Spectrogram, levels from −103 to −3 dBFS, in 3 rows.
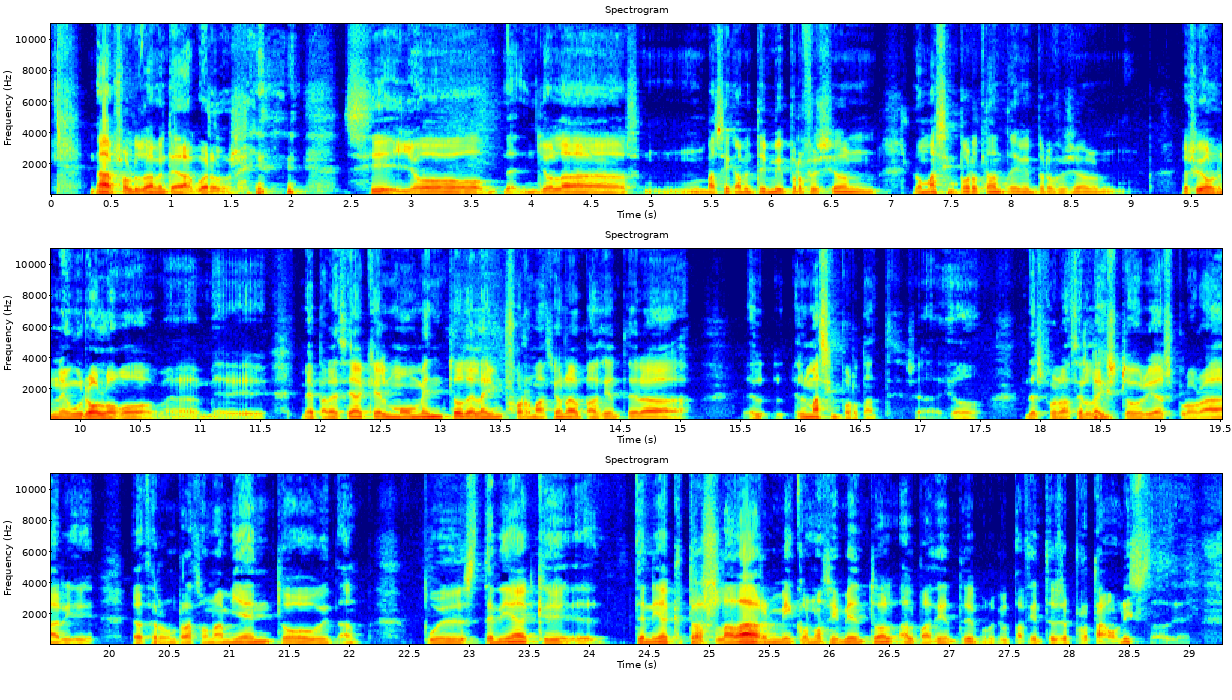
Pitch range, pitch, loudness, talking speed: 80-95 Hz, 85 Hz, -25 LUFS, 150 wpm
